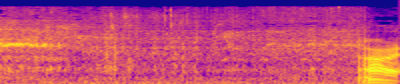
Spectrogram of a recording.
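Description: Losi Promoto MX electric RC motorcycle passing close by on loose gravel, a high motor and drivetrain whine with tyre scrabble that fades quickly as it moves away.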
